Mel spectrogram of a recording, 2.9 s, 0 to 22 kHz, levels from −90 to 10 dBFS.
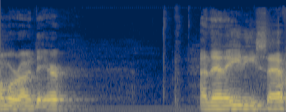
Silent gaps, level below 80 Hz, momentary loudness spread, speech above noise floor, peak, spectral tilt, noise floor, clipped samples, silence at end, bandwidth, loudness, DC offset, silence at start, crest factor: none; -62 dBFS; 9 LU; 39 dB; 0 dBFS; -6.5 dB/octave; -54 dBFS; under 0.1%; 0 s; 14.5 kHz; -15 LUFS; under 0.1%; 0 s; 16 dB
